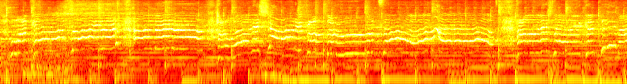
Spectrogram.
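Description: Female pop vocalist singing a ballad with band accompaniment: held notes with vibrato and quick melismatic runs over a steady bass.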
